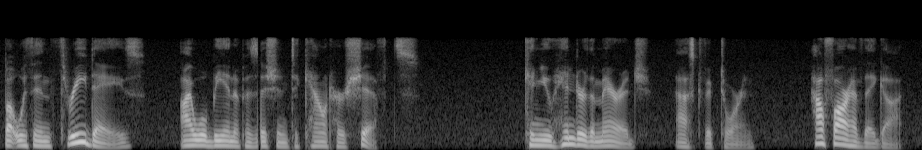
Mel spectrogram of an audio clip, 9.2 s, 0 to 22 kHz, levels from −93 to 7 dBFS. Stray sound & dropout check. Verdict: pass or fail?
fail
